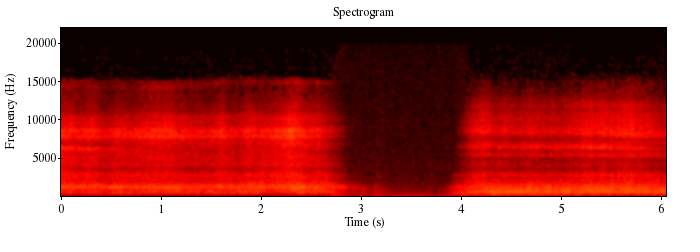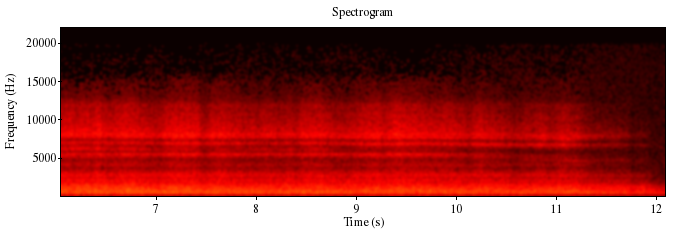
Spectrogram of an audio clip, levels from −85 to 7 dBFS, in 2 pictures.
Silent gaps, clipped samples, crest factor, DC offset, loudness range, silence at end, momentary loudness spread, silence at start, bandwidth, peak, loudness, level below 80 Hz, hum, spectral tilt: none; under 0.1%; 18 dB; under 0.1%; 3 LU; 0 s; 11 LU; 0 s; over 20 kHz; -20 dBFS; -36 LUFS; -70 dBFS; none; 0 dB/octave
